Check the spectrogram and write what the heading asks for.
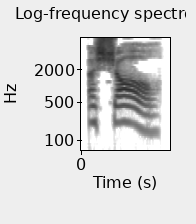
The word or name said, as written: eshal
